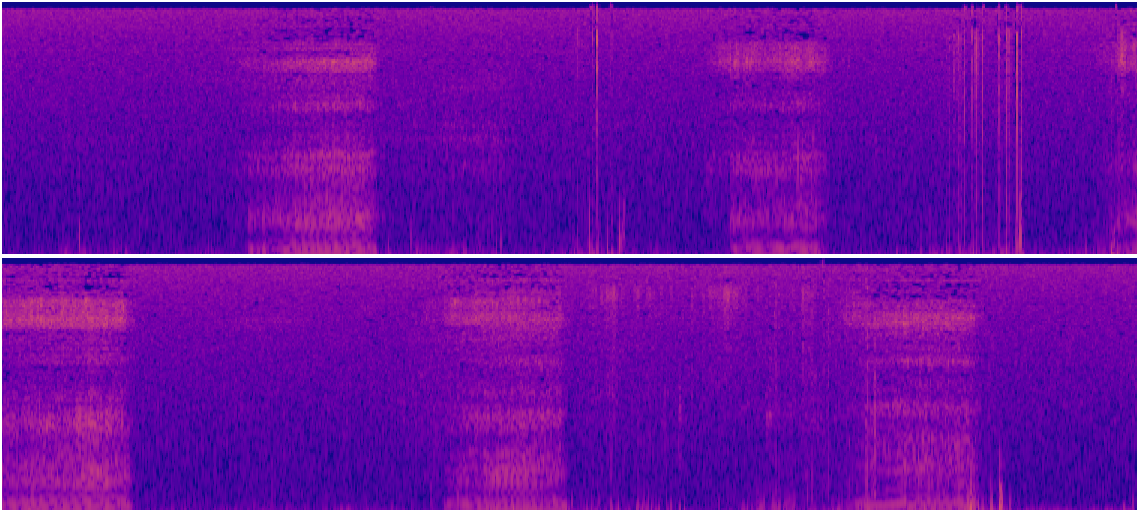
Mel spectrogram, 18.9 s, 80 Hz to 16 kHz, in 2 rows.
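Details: Staffy dog snoring: five deep, rough, rumbling snores on in-breaths over about 19 seconds, roughly 16 a minute, with quiet gaps between them.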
